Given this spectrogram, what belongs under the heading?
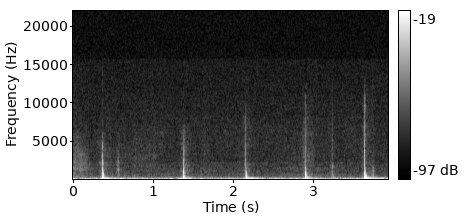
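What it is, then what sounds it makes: Silicone ear of a binaural microphone tapped. Fingertips tap a hollow, mounted white silicone ear of a binaural microphone five times at a slow, steady pace. Each tap is a short, soft, muffled thud, low and dull, dying away almost instantly into near silence.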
